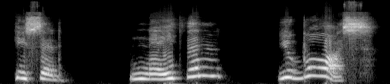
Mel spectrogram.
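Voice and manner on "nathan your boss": put-on thick, broad, heavy New York accent. Quoting a man's reply during a conversation, in his accent. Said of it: "in his accent".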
